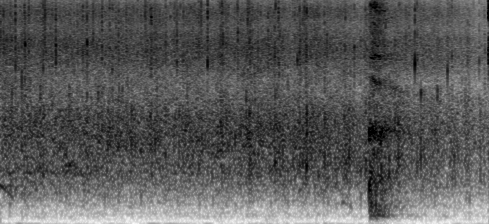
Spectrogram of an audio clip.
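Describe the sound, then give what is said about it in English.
A church audience applauding, a dense, steady roar of many hands clapping that holds evenly throughout, with a brief louder swell near the end. “Can we give it up for the Montoyas? Thank you guys so much.”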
